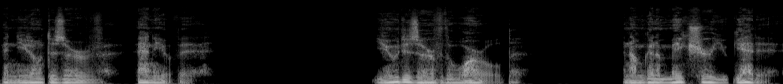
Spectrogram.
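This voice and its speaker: Guy doing a devoted older mafia boyfriend, super deep and raspy, tender, really dry close sound. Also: darkish tone, dry recording, exaggerated voice. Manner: tender, reassuring. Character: devoted older mafia man, gentle and protective. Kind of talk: boyfriend roleplay ASMR.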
